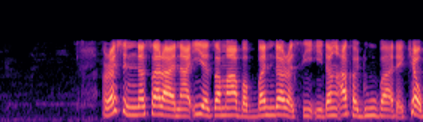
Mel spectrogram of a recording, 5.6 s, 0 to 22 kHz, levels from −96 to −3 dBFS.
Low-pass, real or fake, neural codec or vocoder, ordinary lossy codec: 5.4 kHz; real; none; none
